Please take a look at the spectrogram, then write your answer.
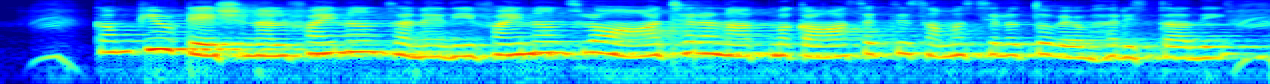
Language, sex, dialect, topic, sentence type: Telugu, female, Southern, banking, statement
